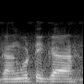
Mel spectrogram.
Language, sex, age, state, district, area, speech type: Odia, male, 45-60, Odisha, Sundergarh, urban, spontaneous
